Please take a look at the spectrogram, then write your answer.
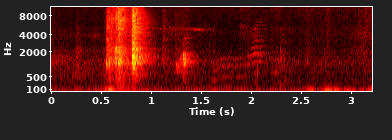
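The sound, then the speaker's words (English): A cat gives a couple of short, fairly quiet meows right after a brief clatter of a door being opened to let it back in. No one speaks. “Sorry, letting my cat back in.”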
